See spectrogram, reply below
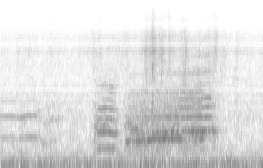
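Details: A rooster in a chicken sanctuary coop on a sunny day gives a moderately loud, hoarse crow. It rises and holds for about a second, with softer clucking just before it and a low hum throughout.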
